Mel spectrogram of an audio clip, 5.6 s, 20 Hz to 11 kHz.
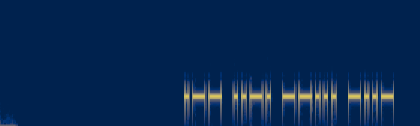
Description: Morse code, heard as a keyed tone, about 22 wpm, 700 Hz. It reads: WF7X
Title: USA Call Signs - 4 Characters - 22wpm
